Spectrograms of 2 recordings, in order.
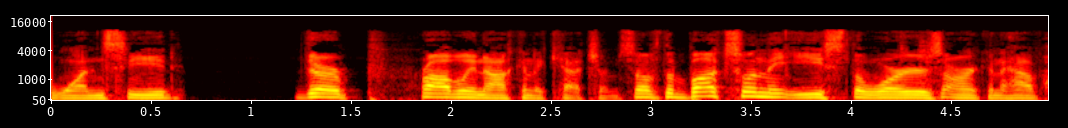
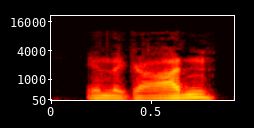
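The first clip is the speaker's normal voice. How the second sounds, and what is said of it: Poor put-on Boston accent. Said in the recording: “best Boston accent ... It's not good.”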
